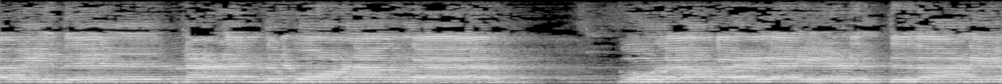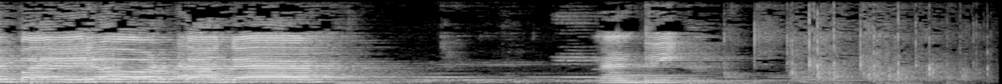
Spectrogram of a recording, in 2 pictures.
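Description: A group of children singing a song together through a microphone and PA, in two phrases with a short break about three seconds in, the singing ending a little before seven seconds. After that it is quieter, with a brief burst of voice around eight seconds and a few light clicks near the end.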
